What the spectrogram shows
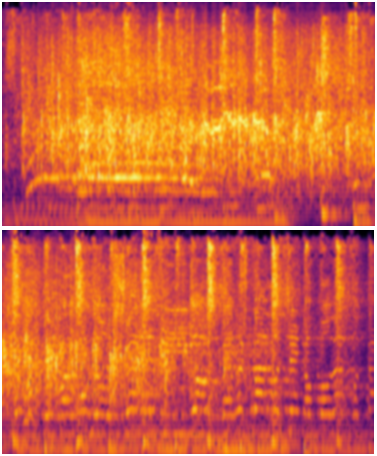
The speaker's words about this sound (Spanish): Despierta UMH se hace desde Molina de Segura, concretamente desde el IES Cañada de las Heras. Que se escuchen fuertes esos aplausos.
